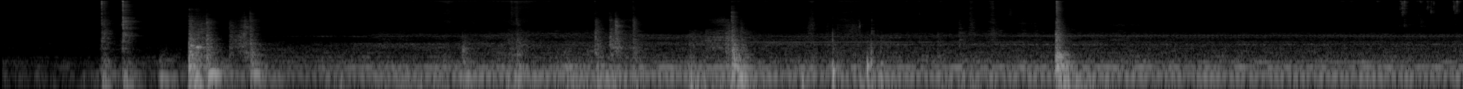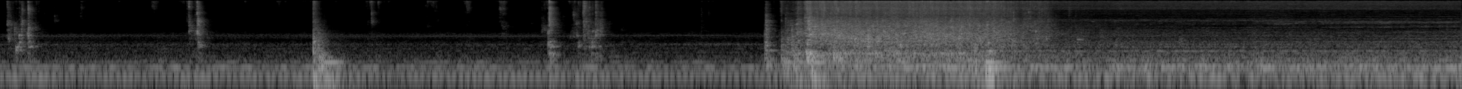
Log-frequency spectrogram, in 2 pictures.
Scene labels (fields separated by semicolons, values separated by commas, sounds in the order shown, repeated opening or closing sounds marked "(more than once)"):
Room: bathroom; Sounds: light switch, door (more than once), toilet flushing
